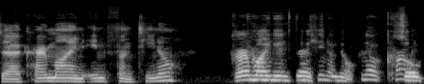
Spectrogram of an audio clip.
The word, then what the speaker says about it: Carmine: Carmen. Carmen Infantino. Sorry, it's spelled Carmine and I've pronounced it that way forever.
